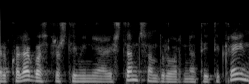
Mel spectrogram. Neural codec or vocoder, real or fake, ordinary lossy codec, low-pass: none; real; MP3, 48 kbps; 7.2 kHz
